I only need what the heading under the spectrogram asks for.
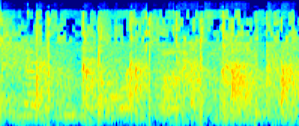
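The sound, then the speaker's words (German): Applause from an audience at a lively event, brisk clapping mixed with voices talking over it, loud and busy throughout the brief moment. “Flippi, ein Applaus für Flippi.”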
